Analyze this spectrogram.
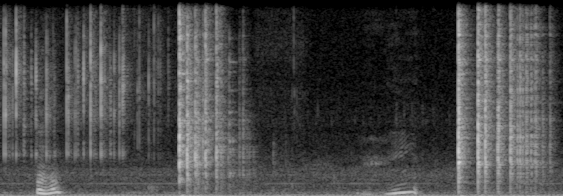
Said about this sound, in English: so we get to roll the good dice.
